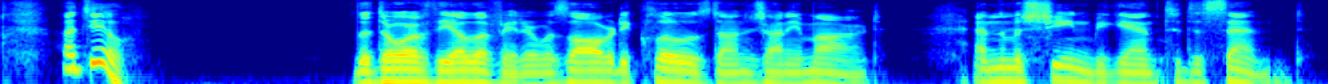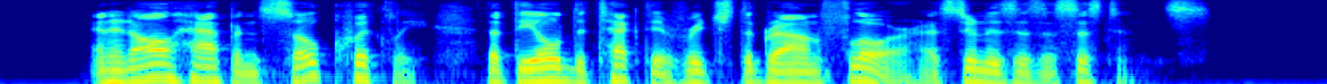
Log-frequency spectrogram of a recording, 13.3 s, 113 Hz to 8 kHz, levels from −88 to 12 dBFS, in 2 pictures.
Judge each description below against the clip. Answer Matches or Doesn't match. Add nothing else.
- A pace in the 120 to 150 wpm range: Doesn't match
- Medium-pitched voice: Doesn't match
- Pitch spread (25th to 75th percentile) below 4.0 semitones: Matches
